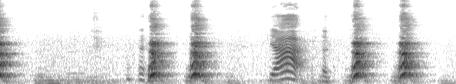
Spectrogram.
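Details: Laizaqueen, a pet Labrador Retriever, angry after being bothered by a small toy: four loud, sharp, harmonic barks spaced irregularly, with a brief squeaky, arching tone between them and quiet indoor background.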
